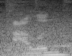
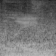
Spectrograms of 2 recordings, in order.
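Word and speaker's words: Alain: He did disrespect on uh Allan. Elaine. I'm just going to call him Allan. I know it's pronounced Elaine, but yeah.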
